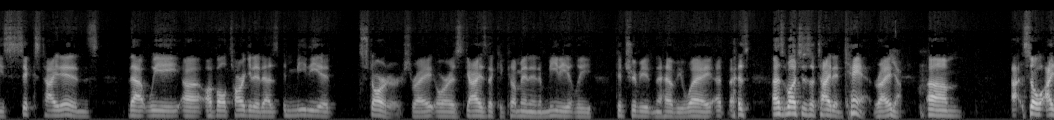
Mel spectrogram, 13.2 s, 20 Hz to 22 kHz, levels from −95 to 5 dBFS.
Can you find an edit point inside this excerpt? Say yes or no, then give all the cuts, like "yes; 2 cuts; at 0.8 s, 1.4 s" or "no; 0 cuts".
no; 0 cuts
